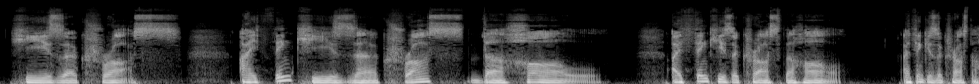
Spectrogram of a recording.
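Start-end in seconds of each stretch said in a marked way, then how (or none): 0.1-1.8 slow, he's flowing straight into across; slow linked demo. Shown as a demonstration. Teacher modelling the link for learners, slow. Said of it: "要连读". 2.4-6.0 slow, every link in the sentence drawn out; slow practice read. Shown as a demonstration. Teacher's slow first model for students, drawn out. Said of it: "就是这么读".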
